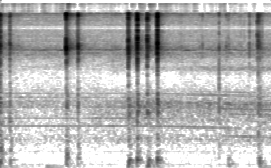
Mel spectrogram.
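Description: Sparse, irregular clicks of keys on a computer keyboard while code for a Delphi class is being typed, close and fairly quiet, with short bursts of several quick strokes separated by pauses.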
